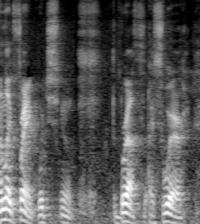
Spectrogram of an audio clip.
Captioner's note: sniffs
